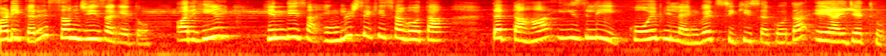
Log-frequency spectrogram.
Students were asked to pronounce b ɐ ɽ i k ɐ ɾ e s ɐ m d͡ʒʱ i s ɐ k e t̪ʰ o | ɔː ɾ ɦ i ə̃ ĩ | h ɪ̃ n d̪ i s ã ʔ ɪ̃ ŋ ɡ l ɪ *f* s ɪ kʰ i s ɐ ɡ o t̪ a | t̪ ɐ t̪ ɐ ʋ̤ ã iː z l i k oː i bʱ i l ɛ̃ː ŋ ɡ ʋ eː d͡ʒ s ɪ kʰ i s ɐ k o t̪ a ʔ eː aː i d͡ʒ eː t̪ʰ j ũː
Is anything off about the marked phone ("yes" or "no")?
yes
